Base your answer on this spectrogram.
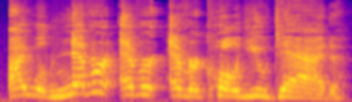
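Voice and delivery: adamant refusal. Acted. Texter refusing to call ex-friend dad, indignant. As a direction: refuse outright, leaning on each "ever". Acted refusal in text quarrel.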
